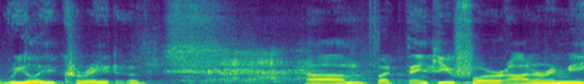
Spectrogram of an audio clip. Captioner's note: audience laughing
